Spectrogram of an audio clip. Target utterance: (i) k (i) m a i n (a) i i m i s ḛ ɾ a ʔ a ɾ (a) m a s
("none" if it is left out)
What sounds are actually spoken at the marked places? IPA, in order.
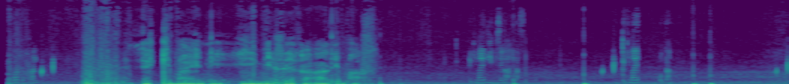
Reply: e, i, i, i

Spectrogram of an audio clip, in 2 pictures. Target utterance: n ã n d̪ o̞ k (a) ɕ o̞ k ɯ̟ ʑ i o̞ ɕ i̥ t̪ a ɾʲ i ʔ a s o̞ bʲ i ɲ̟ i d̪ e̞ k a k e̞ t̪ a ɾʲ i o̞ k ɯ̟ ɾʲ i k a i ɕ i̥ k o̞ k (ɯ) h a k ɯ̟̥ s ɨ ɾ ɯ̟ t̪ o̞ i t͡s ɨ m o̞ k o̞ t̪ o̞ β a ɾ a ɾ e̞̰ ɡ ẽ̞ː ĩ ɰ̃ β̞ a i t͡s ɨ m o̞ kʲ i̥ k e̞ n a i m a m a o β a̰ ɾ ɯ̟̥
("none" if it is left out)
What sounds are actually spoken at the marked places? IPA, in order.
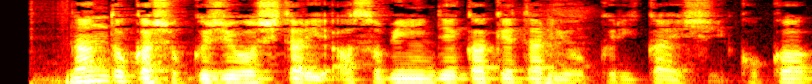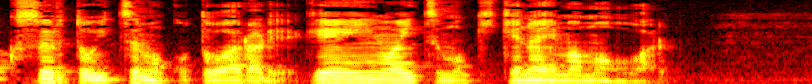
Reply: a, ɯ

